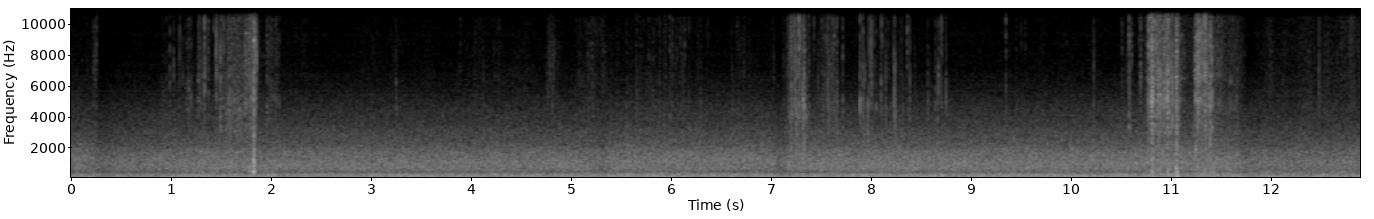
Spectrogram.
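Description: Steady outdoor background noise, with a few brief rustles and scrapes in dry grass and leaves: one about two seconds in, some around the middle, and a louder cluster near the end.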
